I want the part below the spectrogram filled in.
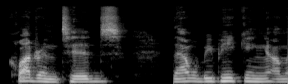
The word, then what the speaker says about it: Quadrantids: The Quadrantids. That wasn't terrible. – That was maybe your best ever. I mean, that so much for this planetary radio holiday tradition of hearing you attempt to pronounce it. I think you got it.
